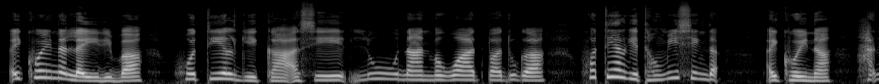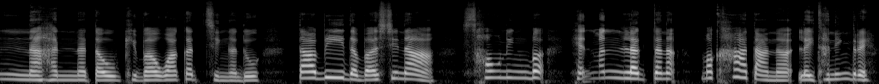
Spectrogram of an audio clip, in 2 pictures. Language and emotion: Manipuri, disgusted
